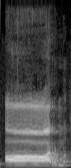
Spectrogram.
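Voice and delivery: "आर्म" held long on a low "aa"; drawn-out long vowel. Shown as a demonstration. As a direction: stretch the "aa" in "आर्म" for students to repeat. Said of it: "हम word को खींच रहे हैं". ("आर्म" का "आ" खींचकर)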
